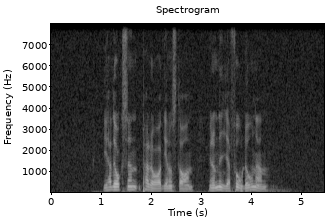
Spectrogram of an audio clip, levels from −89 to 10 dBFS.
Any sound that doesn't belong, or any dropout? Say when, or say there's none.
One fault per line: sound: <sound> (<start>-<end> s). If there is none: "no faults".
no faults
